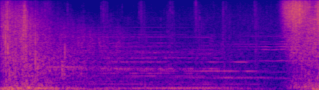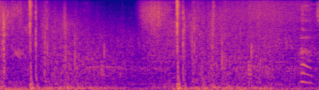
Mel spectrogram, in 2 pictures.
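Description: A Confringo spell goes off in Hogwarts Legacy with a heavy explosive boom, then a rumbling blast with sharp cracks and a second thump, loud and close, following a quieter shimmering stretch.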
